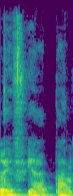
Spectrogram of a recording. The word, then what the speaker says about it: Lewiatan: ya teman-teman supermarket lokal namanya lewiatan bacanya leviatan ada Kopiko teman-teman Kalau kayak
